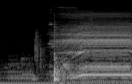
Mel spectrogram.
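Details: TDPRO 1800W brushless motor with TDPRO Brainpower controller, speed-select wire black to green for high speed. Brief spin-up to a steady, high electric whine that holds evenly, then cuts off; normal high-speed running.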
